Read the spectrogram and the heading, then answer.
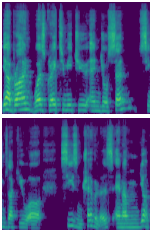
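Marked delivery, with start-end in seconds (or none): none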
